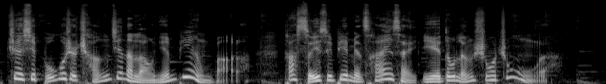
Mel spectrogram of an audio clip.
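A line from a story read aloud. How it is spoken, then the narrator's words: Sneering laugh. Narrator (Chinese): 邓总却冷笑一声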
